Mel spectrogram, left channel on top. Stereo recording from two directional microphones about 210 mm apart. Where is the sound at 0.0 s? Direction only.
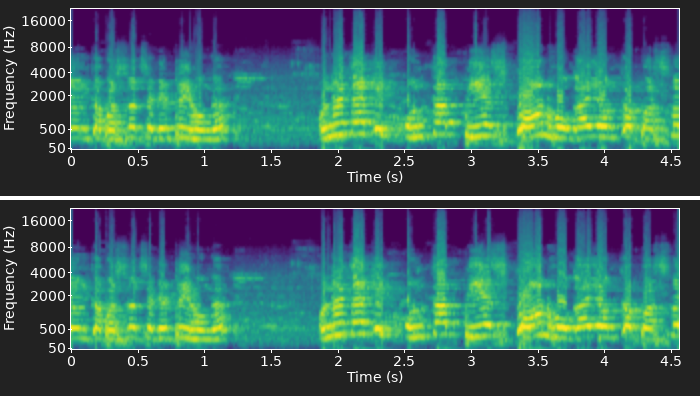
30° right (ahead or behind).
